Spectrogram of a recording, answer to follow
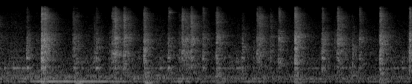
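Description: A rubber brayer rolling tacky acrylic paint back and forth across a gel press plate, making a fast, irregular crackle of small clicks as the roller lifts from the paint. A low hum runs under the first half.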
